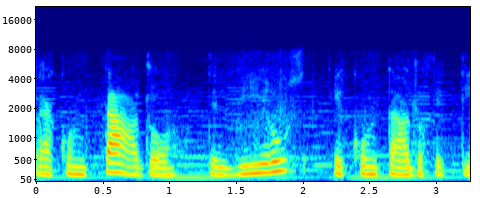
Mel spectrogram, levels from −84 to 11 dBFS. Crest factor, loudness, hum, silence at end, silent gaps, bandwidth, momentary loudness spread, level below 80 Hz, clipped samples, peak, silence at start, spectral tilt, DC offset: 20 dB; -20 LUFS; none; 0 s; none; 7.4 kHz; 10 LU; -62 dBFS; under 0.1%; 0 dBFS; 0 s; -9.5 dB/octave; under 0.1%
